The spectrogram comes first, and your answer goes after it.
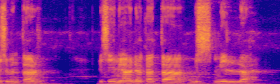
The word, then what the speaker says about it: bismillah: Kata bismillah ini huruf sinnya jangan sampai kita pantulkan. Jadi karena bismillah ini setiap hari kita ucapkan maka hati-hati jangan sampai salah. Huruf sinnya ini ya beberapa membacanya dengan dipantulkan. Bismillah. Enggak ada di sini pantulan ya. Enggak ada e di sini. Jadi bis seperti itu saja. Bis enggak ada bis enggak ada e. Jadi langsung bismi gu ya.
